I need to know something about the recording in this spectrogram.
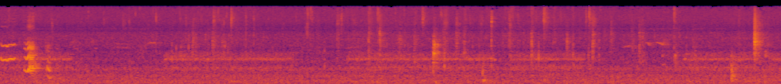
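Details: Three-week-old Miniature Dachshund puppies from a litter, giving soft, thin high whines that rise and hold steady, repeated in several drawn-out bouts with short gaps, plus faint scuffling and clicks in a quiet room.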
